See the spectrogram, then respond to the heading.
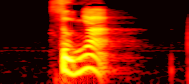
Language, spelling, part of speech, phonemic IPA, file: Mon, ၀, numeral, /sūnˀɲaˀ/, Mnw-၀.oga
- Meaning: 0 (zero)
